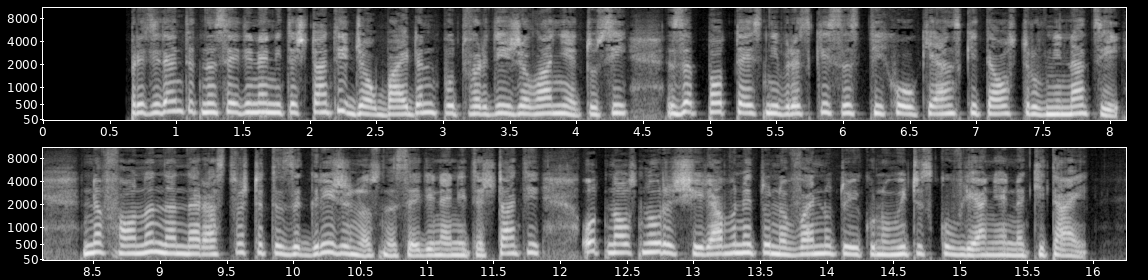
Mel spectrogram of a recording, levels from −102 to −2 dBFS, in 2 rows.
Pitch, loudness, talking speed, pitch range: 225 Hz, -19 LUFS, 120 wpm, 205-245 Hz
